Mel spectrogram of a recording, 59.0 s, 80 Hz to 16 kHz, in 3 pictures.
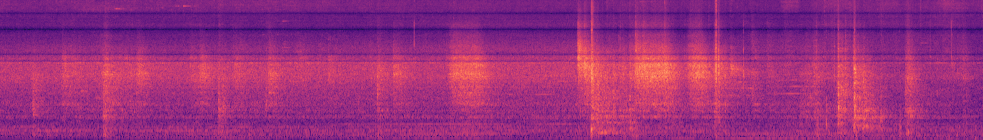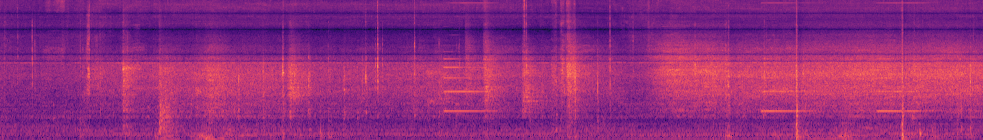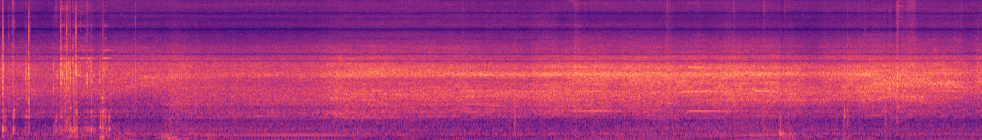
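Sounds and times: engine and road noise: 0:00.0 - 0:58.9
short beeping tones: 0:28.5 - 0:29.9, 0:34.9 - 0:36.1, 0:37.2 - 0:38.5, 0:50.7 - 0:52.2, 0:53.0 - 0:54.5.

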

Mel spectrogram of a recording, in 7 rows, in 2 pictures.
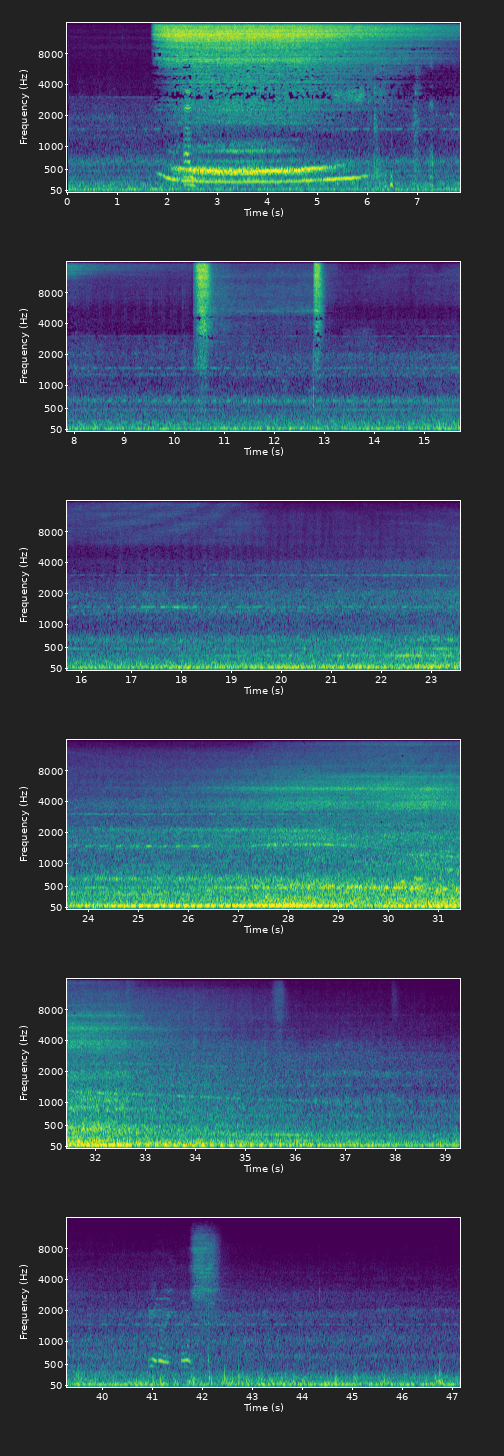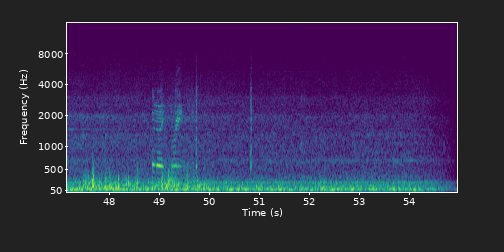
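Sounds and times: diesel locomotives rumbling past: 0:00.0 - 0:54.9.

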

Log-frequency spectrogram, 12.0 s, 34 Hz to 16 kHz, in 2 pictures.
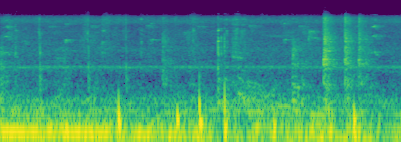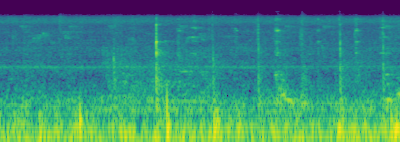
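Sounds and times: knife chopping on wooden block: 0:00.0 - 0:03.8, 0:08.3 - 0:12.0.

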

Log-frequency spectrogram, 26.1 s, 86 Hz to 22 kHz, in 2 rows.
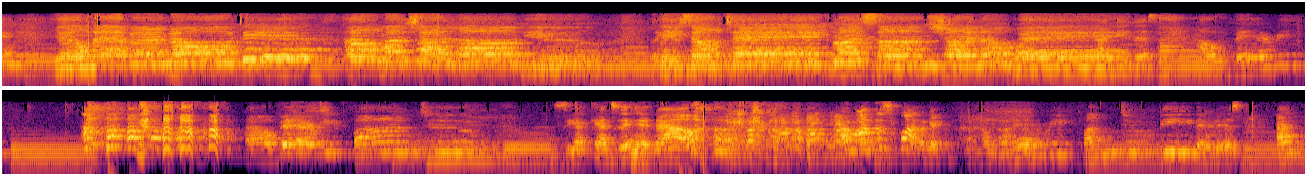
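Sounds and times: acoustic guitar chords: 0:00.0 - 0:18.8
woman singing: 0:06.6 - 0:13.1, 0:15.5 - 0:18.0, 0:23.2 - 0:26.0.

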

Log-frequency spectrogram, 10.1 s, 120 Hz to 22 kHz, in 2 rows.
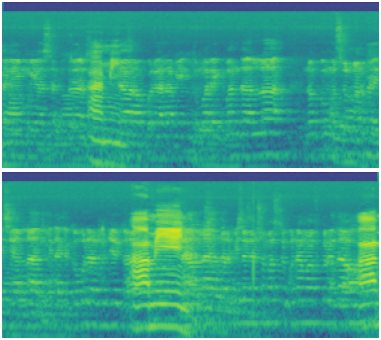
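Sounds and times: drawn-out amin responses: 0:00.0 - 0:10.0
men chanting a prayer: 0:00.0 - 0:10.0.

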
